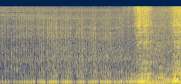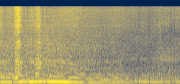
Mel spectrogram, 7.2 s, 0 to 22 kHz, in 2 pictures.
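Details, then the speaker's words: 1999 Mazda Miata idling on its own after head gasket replacement and reassembly; steady idle with slight uneven lope and a brief rev blip, a little rough, with a suspect whipping noise; likely needs an idle setting procedure. "so from here obviously things aren't quite perfect right there's a little bit of work left to be done it does idle but it's a little rough"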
